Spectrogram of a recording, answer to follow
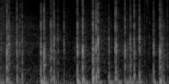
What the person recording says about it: it's like that paper package. It's got that, hollow sound to it.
